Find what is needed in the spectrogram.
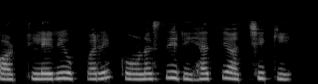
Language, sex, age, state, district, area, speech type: Odia, female, 18-30, Odisha, Kendujhar, urban, read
